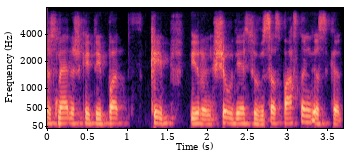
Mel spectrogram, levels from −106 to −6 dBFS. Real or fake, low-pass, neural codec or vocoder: fake; 7.2 kHz; vocoder, 22.05 kHz, 80 mel bands, WaveNeXt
